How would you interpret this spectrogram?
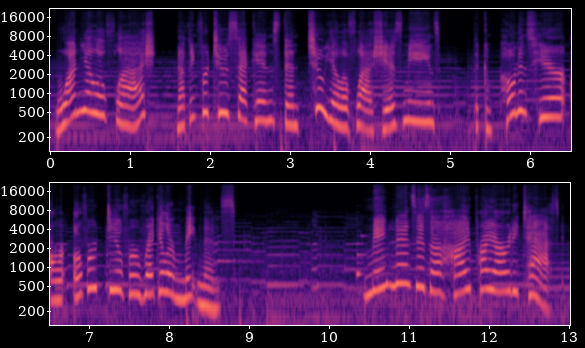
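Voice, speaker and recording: A little sprite companion from a video game, with a tiny, squeaky child's voice pitched extremely high. Her delivery leaps around with lively intonation and exclamations, chirpy but quick to get exasperated. Music plays clearly behind her. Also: exaggerated voice. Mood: focused, reciting. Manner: speaks of herself in third person, exclamatory. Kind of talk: animated video game dub acting.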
